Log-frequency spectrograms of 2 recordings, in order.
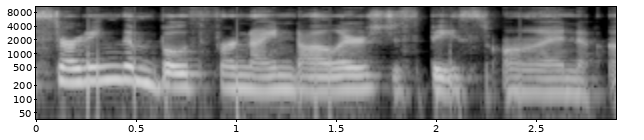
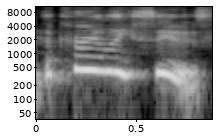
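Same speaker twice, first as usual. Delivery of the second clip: much higher, delighted "The Curly Sues"; excited echo; 14 semitones higher than usual. Real, not acted. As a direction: sing out "The Curly Sues" with glee. Repeats the name after listener.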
